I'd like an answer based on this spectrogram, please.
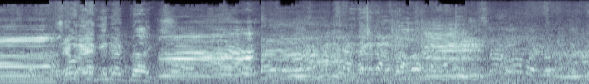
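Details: Small Sahiwal bull and heifer calves at the Saturday cattle market in Aftabganj, Dinajpur, Bangladesh. Low, harmonic lowing runs through the clip under overlapping speech from buyers and sellers in a busy crowd.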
